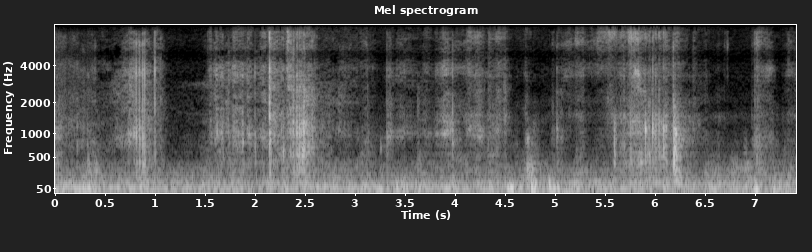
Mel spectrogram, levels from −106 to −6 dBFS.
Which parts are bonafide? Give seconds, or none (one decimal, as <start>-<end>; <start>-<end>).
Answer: 0.0-2.9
